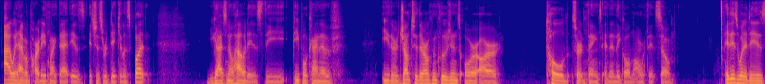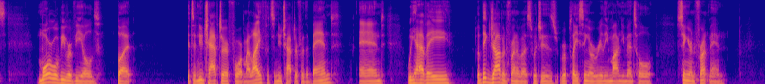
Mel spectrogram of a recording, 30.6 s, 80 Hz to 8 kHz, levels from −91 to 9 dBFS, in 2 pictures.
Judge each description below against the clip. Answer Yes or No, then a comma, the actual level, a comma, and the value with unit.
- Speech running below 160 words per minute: No, average, 170 wpm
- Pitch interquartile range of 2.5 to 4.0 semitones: Yes, average, 3.3 semitones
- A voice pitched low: Yes, very low, 95 Hz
